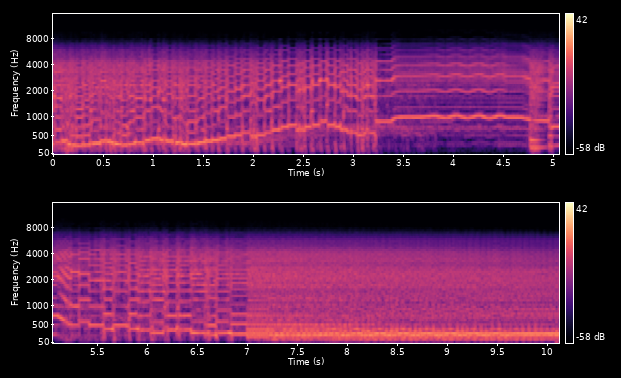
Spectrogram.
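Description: Distorted electric guitar playing a fast lick in B Phrygian. Rapid single-note runs climb and fall, a high note is held with vibrato, there is another quick flurry, and a low note rings out with vibrato for the last three seconds.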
